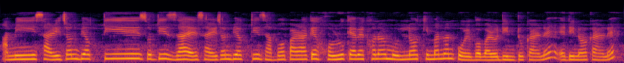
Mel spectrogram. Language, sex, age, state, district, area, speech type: Assamese, female, 18-30, Assam, Nagaon, rural, spontaneous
